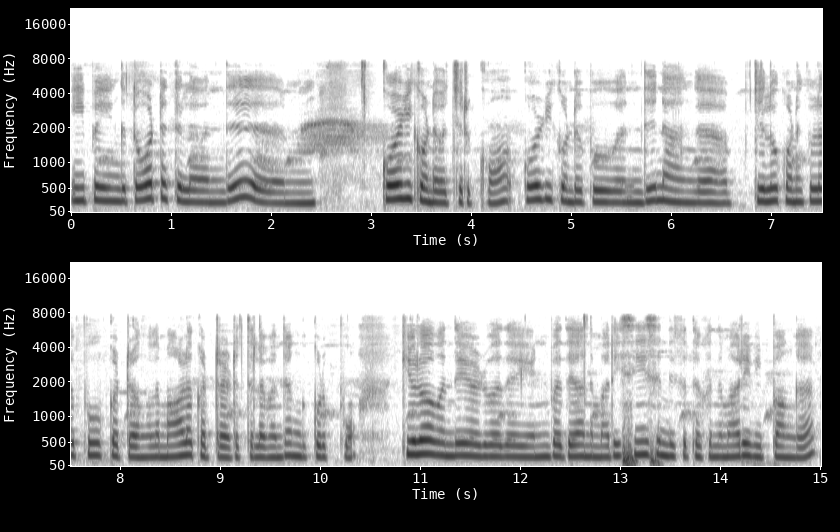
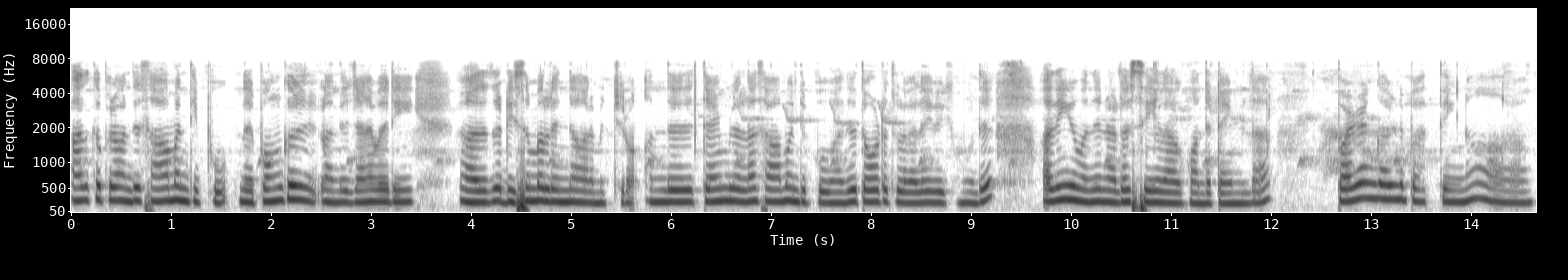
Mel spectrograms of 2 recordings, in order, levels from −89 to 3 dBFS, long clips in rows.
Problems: constant background noise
